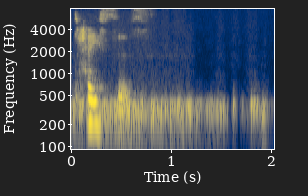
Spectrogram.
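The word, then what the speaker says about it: ptysis: plasti is surgical repair remember when we talked about the p before consonant that typically that p is silent so this would be tysus tysis and now we get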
